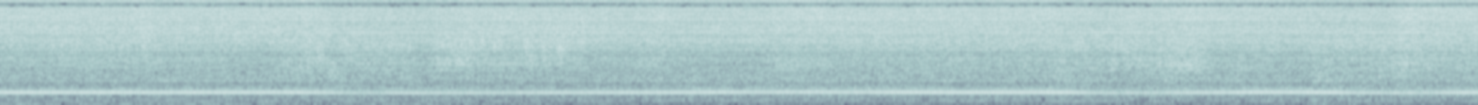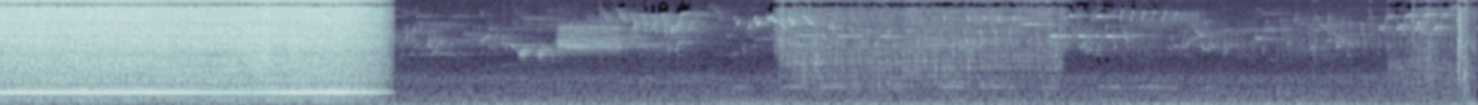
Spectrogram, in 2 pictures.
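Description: Vacuum cleaner running steadily with a strong hum, switched off about two-thirds of the way through; after that only faint background sounds remain.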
